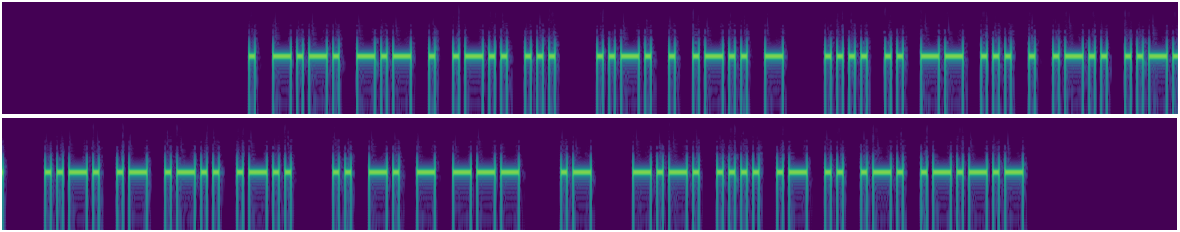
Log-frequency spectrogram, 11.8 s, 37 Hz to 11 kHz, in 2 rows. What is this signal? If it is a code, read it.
Morse code, heard as a keyed tone, about 40 wpm, 700 Hz. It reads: ECKELS FELT HIMSELF FALL INTO A CHAIR.
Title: A Sound Of Thunder 40wpm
